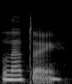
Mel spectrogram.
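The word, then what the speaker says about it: лапти: They'll make lacti out of you. Lapti. It's pronounced lapti, and they're made of bark.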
